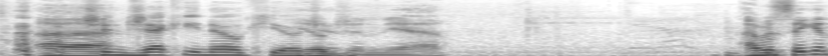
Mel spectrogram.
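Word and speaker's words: 進撃の巨人: No, it's Shinjeki no Kyojin.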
